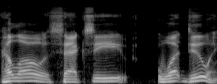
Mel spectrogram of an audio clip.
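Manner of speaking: very slow, drawn-out, robotic chatbot voice. Mocking the messages dating-app bots send: imitating a dating-app bot. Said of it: "bots are still very much like".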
